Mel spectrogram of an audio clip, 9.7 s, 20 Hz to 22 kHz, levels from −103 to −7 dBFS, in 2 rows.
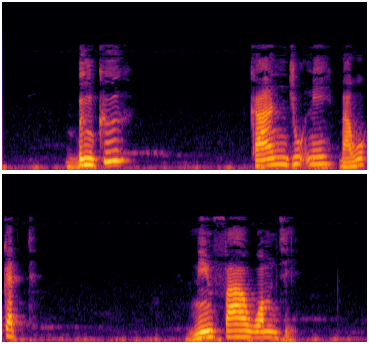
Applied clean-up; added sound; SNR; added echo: none; none; none; none.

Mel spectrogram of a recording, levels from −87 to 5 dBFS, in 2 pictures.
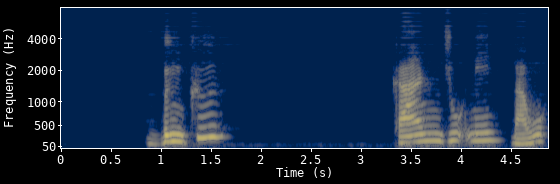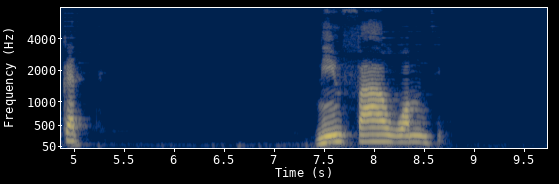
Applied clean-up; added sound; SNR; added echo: neural mask model DeepFilterNet 3.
